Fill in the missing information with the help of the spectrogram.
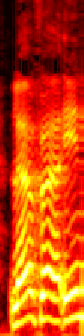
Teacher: La fa in, didengungkan di situ dua harakat.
